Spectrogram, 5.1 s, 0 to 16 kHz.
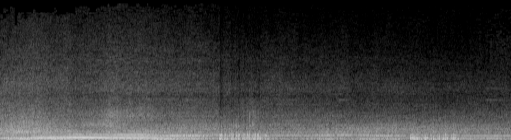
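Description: Lamborghini Aventador supercar's V12 engine running as the car drives along, holding a steady note at first and changing about two seconds in.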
